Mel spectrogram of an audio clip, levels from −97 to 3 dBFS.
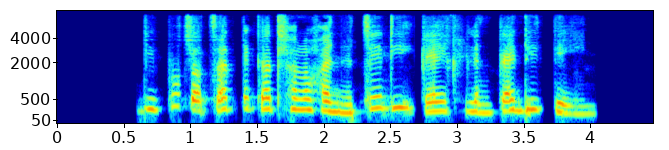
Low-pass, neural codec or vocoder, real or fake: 7.2 kHz; codec, 16 kHz in and 24 kHz out, 0.6 kbps, FireRedTTS-2 codec; fake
